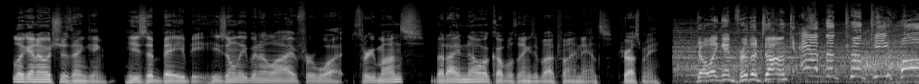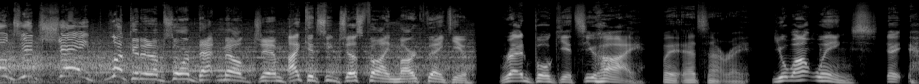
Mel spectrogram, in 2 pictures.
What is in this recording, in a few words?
character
